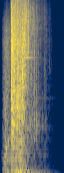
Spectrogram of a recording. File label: waraxe hit wall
